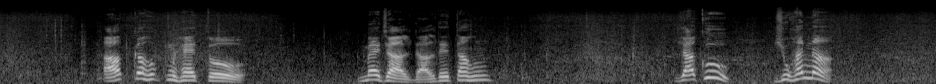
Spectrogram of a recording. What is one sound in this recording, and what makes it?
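A man speaks loudly with animation nearby.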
